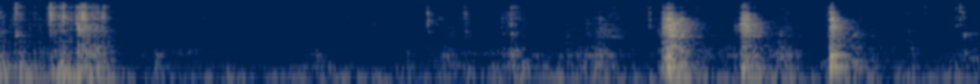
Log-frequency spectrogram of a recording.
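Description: Several quick papery riffles and slaps of a tarot card deck being shuffled, close up, in short bursts with brief pauses between.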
